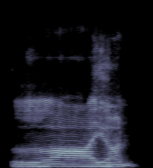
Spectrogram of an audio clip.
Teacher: el sonido de la ON es un schwa, es un on. No es on, no es lion, no es lion, on.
